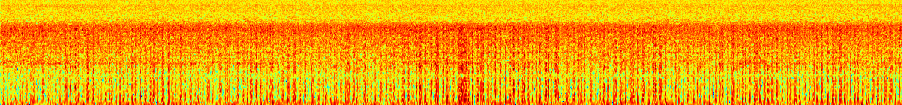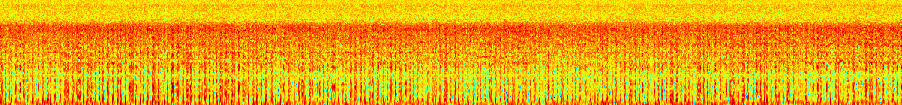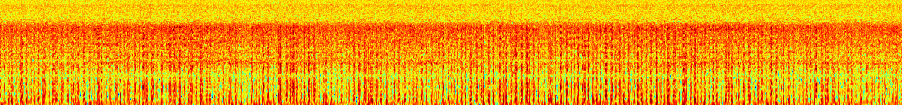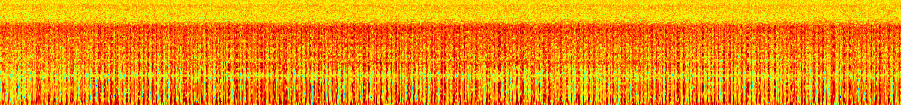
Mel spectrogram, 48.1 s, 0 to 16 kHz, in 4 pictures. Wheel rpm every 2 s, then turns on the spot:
220, 230, 230, 230, 230, 230, 230, 230, 230, 230, 200, 190, 200, 220, 230, 160, 220, 230, 230, 240, 230, 220, 230, 230.
none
